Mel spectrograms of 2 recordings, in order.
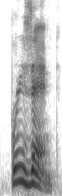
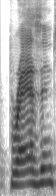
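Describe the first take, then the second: First: The stress is on the second syllable. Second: The stress is on the first syllable. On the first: It is the verb. "Uh, verbo" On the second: It is the noun. "Não é present"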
